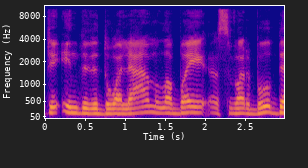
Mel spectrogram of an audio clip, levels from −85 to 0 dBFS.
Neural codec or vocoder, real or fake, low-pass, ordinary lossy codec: codec, 24 kHz, 3 kbps, HILCodec; fake; 9.9 kHz; AAC, 48 kbps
